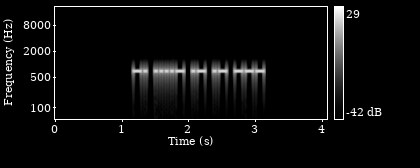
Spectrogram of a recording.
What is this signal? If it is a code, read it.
Morse code, heard as a keyed tone, about 30 wpm, 700 Hz. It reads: N4AAO
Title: USA Call Signs - 2x Character Spacing - 30wpm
